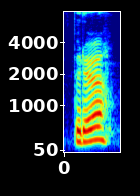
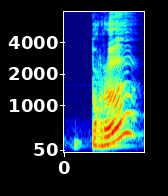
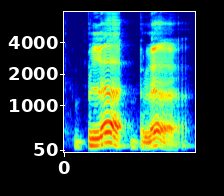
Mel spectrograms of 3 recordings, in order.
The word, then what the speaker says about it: brød: If you mistake the pronunciation of brød and say blø, it means bleed. So. Oh. Okay. I have to be careful here. Blø is different than brød.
